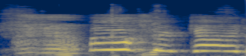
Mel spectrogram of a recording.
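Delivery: high, slow, laugh-cracked oh my god. Real, not acted. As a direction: wheeze it through helpless laughter. Laughing at own joke.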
